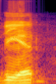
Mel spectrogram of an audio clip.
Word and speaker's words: vier: That's the way it's pronounced, fear. So whenever you think of four, just say, oh, that's the fear one. It's vier. Sounds like fear.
